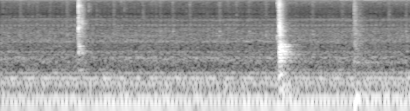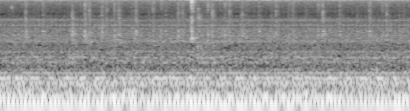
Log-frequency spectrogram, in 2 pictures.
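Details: Potterton Promax HE Plus SL condensing boiler on an S-plan system, heating running: a steady low rumble from the circulating pump with a few stray clicks. Its worn bearing means the pump needs changing.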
